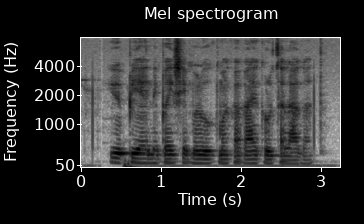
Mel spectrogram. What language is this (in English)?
Marathi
